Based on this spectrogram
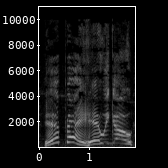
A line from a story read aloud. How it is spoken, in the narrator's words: Grandpa Joe shouted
